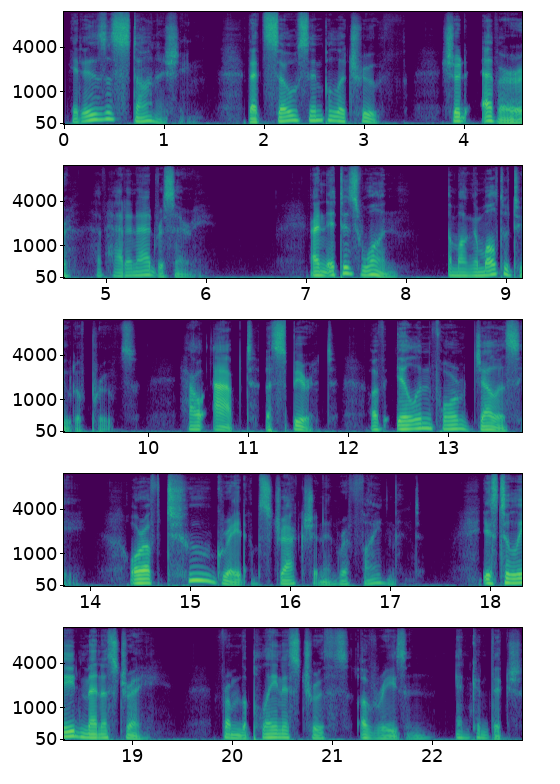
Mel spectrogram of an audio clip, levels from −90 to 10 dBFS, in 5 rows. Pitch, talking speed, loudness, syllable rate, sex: 105 Hz, 135 wpm, -21 LUFS, 4.5 syllables/s, male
